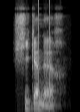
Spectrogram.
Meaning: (noun) quibbler, pettifogger; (adjective) quibbling, pettifogging
- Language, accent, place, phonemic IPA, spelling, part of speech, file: French, France, Lyon, /ʃi.ka.nœʁ/, chicaneur, noun / adjective, LL-Q150 (fra)-chicaneur.wav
